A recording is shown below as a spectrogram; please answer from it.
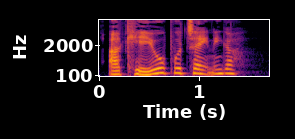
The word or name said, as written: arkæobotaniker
